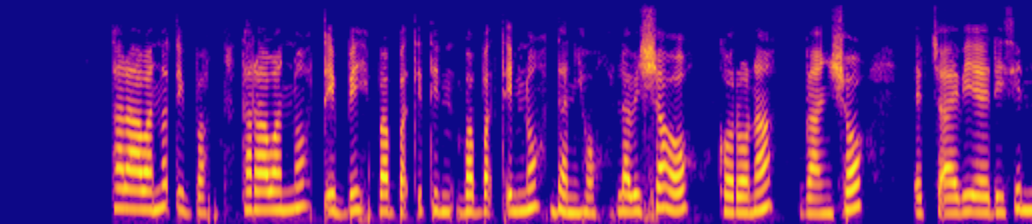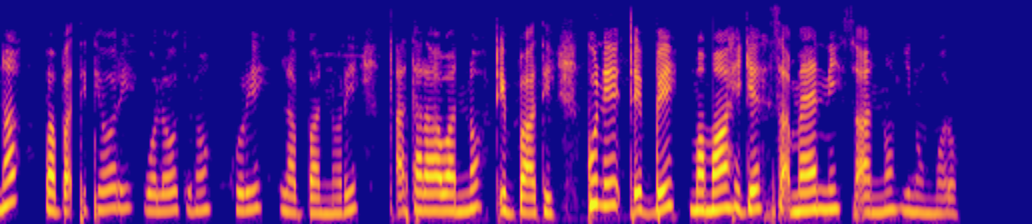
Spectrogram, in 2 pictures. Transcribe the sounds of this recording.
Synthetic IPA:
t̪ɐɾaːwɐnːɔt̪ʼɪbːɐt̪ɐɾaːwɐnːɔt̪ʼɪbːɪt̪ʼːbɐbɐt̪ʼːɪnːɔd̪ɐnɪɦɔlɐwɪʃːɐhɔ | kɔɾɔnɐ | ɡɐnʃɔ | ɛft͡ʃɐjvieːd̪isɪnːɐ | bɐbːɐt̪ʼːɪt̪ɪjoɾɪwɔlo̞ːt̪ʊnɔkʊɾɪlɐbːɐnːɔɾɪt̪ɐɾaːwɐnːɔt̪ʼɪbːaːt̪ɪkʊnɪt̪ʼɪbːɪmɐmaːɦɪɡɛsɐ̰mɐɛnːɪsɐʔɐnːɔjɪnʊːɔɾɔ

